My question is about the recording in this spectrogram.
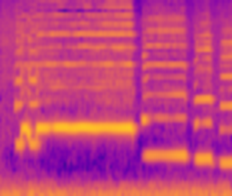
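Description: Wooden recorder playing a short tune: a quick ornament into a long high note held for over a second, then a few shorter notes stepping down in pitch. A low steady rumble runs underneath.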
